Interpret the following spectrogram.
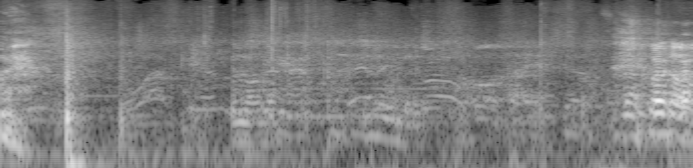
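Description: A single heavy thud about half a second in, a strike landing on the body in kickboxing sparring, followed by low voices.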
